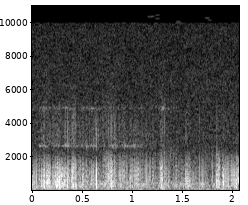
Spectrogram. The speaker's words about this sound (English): Yes, that one with the steel filings in it. Yes. Now then, a bit of Chinese magic right before your eyes, gentlemen. I take a handful of these steel filings and scatter them inside the cylinder.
